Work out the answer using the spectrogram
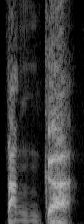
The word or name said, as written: Tanca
